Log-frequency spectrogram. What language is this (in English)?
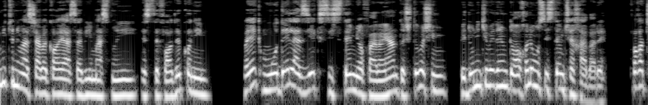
Persian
